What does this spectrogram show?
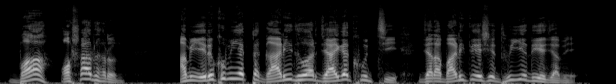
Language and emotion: Bengali, happy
